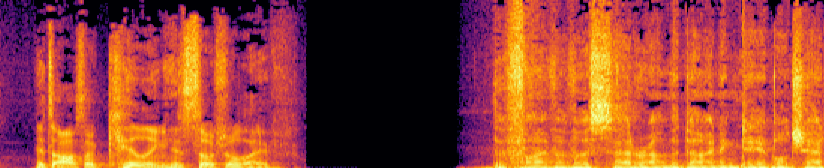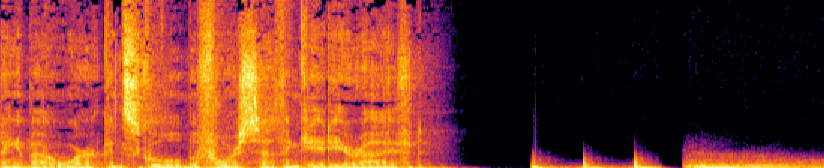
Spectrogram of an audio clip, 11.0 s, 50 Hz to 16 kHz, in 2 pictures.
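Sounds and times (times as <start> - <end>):
speech: 0.2 - 2.0, 3.3 - 8.4
firm knocks on a door: 9.0 - 10.0.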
